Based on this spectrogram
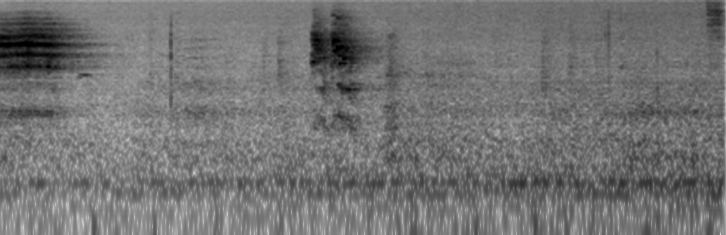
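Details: Glossy black cockatoos (Calyptorhynchus lathami) in south-east Queensland, adults back in the tree in the afternoon after drinking, calling with a wing-flapping chick about to fledge: two harsh, drawn-out squawks about three seconds apart, faint softer calls between, low rumble.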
